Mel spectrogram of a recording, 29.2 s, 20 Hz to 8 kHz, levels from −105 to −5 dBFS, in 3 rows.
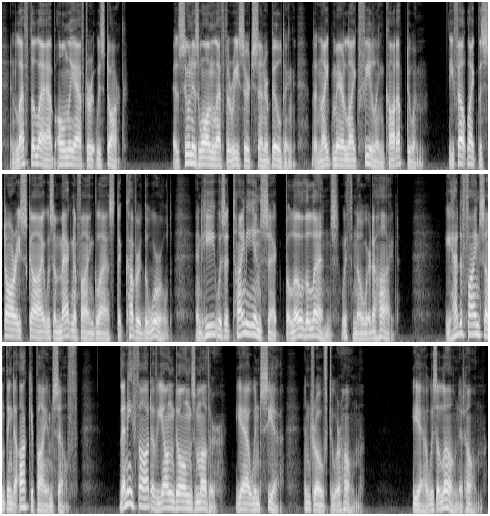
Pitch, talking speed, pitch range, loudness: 110 Hz, 165 wpm, 100-130 Hz, -19 LUFS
